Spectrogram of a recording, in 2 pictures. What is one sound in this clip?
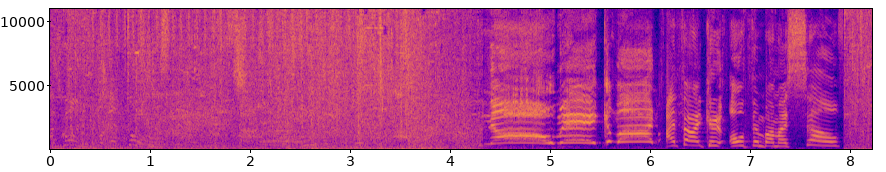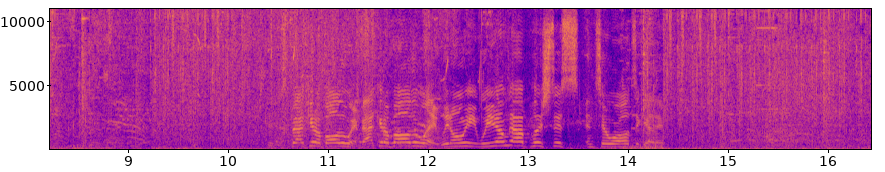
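Game weapons fire in rapid bursts.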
